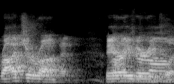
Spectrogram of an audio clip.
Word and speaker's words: Rajaraman: today I have Raja raraman with us now I'm sure I butchered your last name is that right you know close enough it's a long one Roger Ramen there we go thank you uh so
